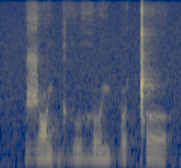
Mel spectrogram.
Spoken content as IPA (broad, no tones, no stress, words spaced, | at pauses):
ʒɒjɡʱɯɦɵj ɓəǁə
